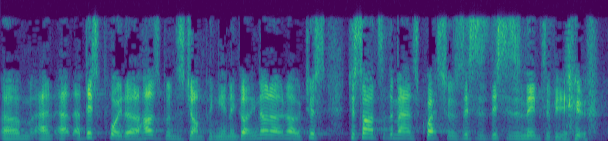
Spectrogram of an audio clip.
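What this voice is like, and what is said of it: Usual voice. Nothing is said of it.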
